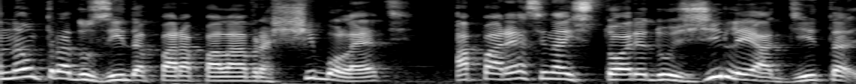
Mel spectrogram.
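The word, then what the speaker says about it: shibboleth: mostraria sua verdadeira identidade por sua incapacidade de pronunciar a palavra shiboleth corretamente dizendo ao invés disso outra palavra cebolete a diferença no dialeto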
